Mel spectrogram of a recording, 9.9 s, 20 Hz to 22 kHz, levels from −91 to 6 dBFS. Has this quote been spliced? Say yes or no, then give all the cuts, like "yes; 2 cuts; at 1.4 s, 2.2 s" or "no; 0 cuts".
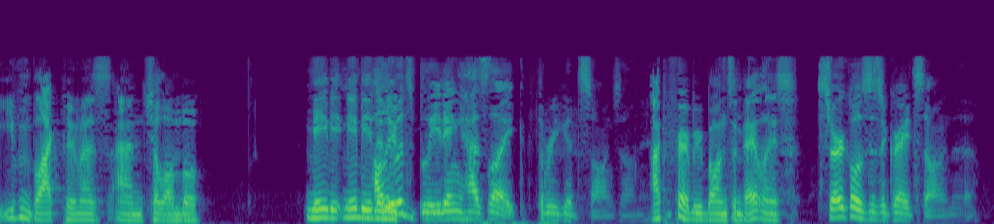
no; 0 cuts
